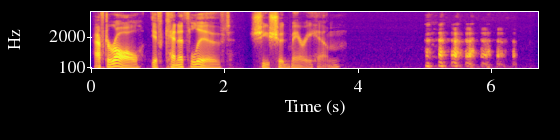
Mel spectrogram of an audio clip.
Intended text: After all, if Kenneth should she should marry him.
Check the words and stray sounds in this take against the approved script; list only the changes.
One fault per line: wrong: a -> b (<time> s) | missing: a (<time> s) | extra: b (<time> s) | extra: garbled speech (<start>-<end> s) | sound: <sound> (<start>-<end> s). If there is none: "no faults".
wrong: should -> lived (1.5 s)
sound: laugh (5.0-6.4 s)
